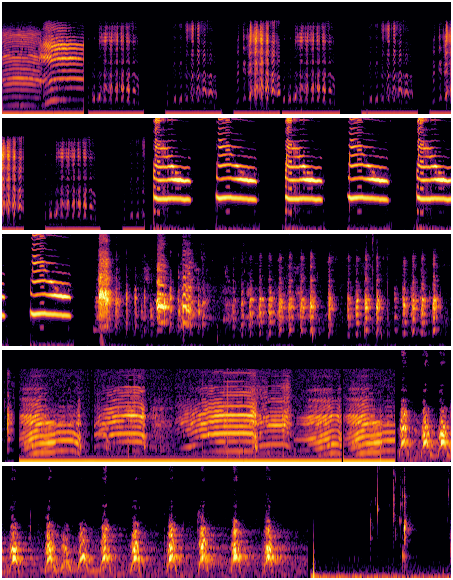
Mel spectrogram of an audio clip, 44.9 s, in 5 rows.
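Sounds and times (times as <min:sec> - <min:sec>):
goat bleating: 0:00.0 - 0:02.8, 0:03.5 - 0:06.7, 0:07.4 - 0:10.9
dogs barking: 0:19.8 - 0:25.3, 0:34.8 - 0:42.0
chickens clucking: 0:19.8 - 0:27.2, 0:34.9 - 0:41.5.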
